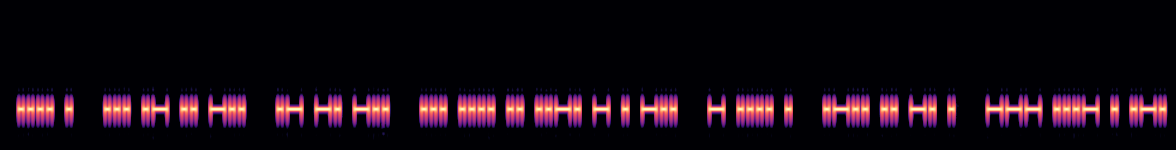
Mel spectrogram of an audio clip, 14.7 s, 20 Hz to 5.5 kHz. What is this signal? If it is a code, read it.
Morse code, heard as a keyed tone, about 20 wpm, 600 Hz. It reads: HE SAID AND SHIFTED THE LINE OVER
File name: the old man and the sea / the old man and the sea part 1 20wpm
